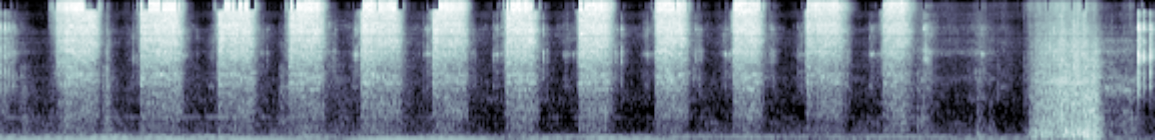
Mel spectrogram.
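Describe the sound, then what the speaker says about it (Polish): Spray can of primer coating Warhammer miniatures, fired in about a dozen short, even hissing bursts with brief pauses between, close and steady, ending with a rougher rattling burst near the end. "I zaczynamy sprejować."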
